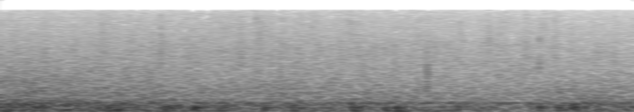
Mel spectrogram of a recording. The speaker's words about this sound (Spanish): Y también el retumbo de los truenos largos, amenazadores, precedidos de relámpagos.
